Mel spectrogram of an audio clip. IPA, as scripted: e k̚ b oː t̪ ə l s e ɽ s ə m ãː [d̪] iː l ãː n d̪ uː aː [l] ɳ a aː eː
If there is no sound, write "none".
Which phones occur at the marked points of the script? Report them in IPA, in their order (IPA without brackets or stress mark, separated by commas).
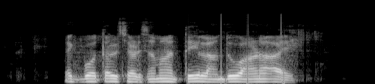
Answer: t̪, none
